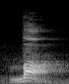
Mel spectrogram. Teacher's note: dhat ni dia berada di tepi daun lidah kita dekat pangkal gusi, bukan pangkal gigi. Kanan ataupun kiri.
